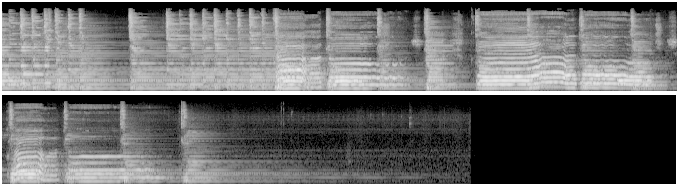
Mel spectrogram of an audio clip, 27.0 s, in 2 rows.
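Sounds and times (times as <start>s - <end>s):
person singing: 0.0s - 1.6s, 5.3s - 17.1s
strummed acoustic guitar: 0.0s - 21.1s.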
